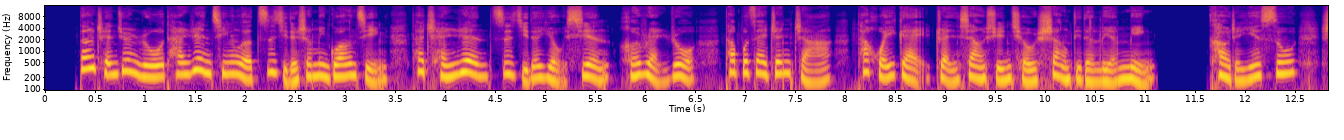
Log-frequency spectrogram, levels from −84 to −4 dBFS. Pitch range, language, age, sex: 175-225 Hz, Chinese, 20-39, female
